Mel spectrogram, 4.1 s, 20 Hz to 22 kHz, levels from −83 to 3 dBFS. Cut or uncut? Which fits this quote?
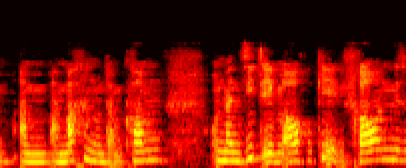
cut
